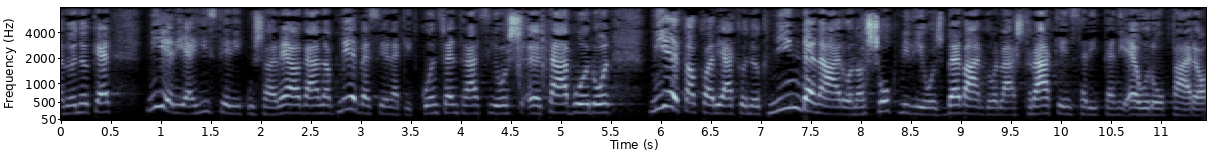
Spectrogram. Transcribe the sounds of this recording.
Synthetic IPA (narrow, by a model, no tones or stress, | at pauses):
ɛmønø̞kɛt̪mieːɾijɛnɦist̪eːɾikuʃɒnrɛɒɡaːlnɒkmeːrbɛseːlnɛkit̪ko̞nt̪sɛnt̪raːt̪sijoːʃt̪aːbo̞rːoːlmieːrt̪ɒkɒrjaːkønø̞kmind̪ɛnaːɾo̞nɒʃo̞kmilːijoːʒbɛvaːnd̪o̞rlaːʃt̪raːkeːɲsɛɾiːt̪ɛniɛuɾoːpaːɾɒ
